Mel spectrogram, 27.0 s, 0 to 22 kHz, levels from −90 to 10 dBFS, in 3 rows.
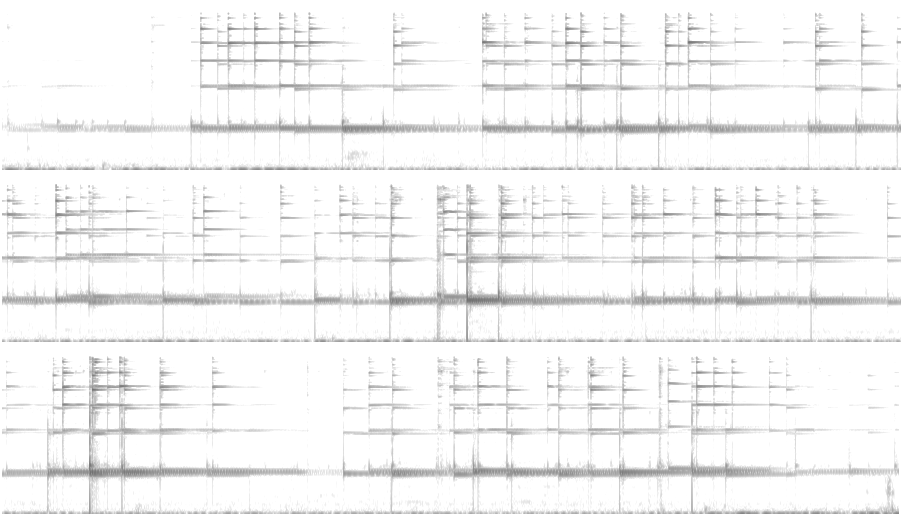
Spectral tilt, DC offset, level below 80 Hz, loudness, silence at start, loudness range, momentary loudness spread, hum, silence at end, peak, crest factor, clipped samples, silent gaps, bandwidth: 2.5 dB/octave; under 0.1%; -72 dBFS; -42 LUFS; 0 s; 7 LU; 18 LU; none; 0 s; -18 dBFS; 28 dB; under 0.1%; none; 17 kHz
